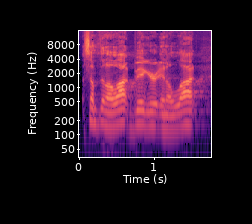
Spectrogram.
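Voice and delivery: normal talking voice

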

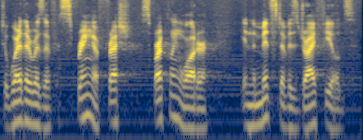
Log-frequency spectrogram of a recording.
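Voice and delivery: solemn parable reading with pauses; story narration. Acted. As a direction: read it like a gentle fable to the congregation. Reads a parable aloud.

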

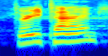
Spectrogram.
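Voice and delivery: ordinary talk, nothing marked

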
